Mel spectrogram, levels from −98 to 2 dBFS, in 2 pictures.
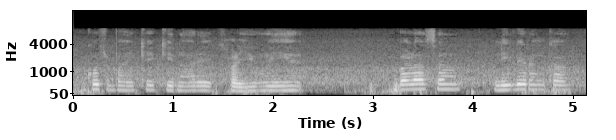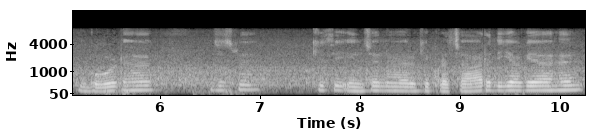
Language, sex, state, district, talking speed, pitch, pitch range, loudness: Hindi, male, Uttar Pradesh, Budaun, 130 wpm, 150 Hz, 135-160 Hz, -19 LUFS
